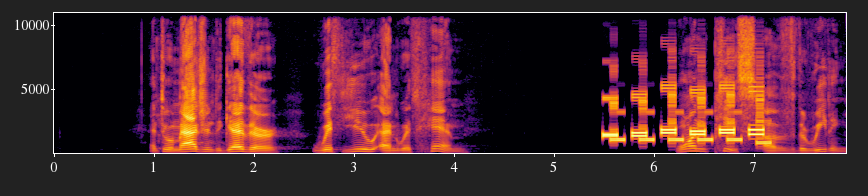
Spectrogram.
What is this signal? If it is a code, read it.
Multi-frequency trunk signalling (R2, with the far end's replies), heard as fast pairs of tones, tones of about 150 ms, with speech in English. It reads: 129598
